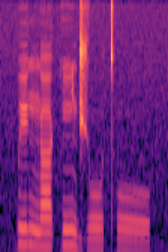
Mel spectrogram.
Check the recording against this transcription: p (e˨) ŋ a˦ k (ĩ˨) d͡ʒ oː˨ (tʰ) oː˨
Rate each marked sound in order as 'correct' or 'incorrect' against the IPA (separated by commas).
incorrect, incorrect, correct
